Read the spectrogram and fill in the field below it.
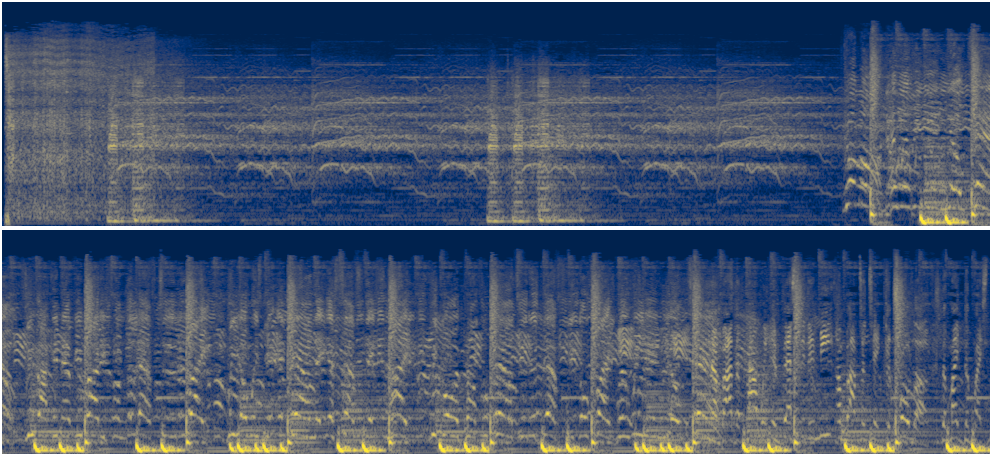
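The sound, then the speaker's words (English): A traditional hip hop track: a tonal, shout-filled intro with occasional heavy booms gives way after about ten seconds to a loud, steady thumping drum beat under dense layered sound. “I rediscovered it in the last couple of years, and like, to me, it's a really cool, just kind of trad hip hop song,”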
